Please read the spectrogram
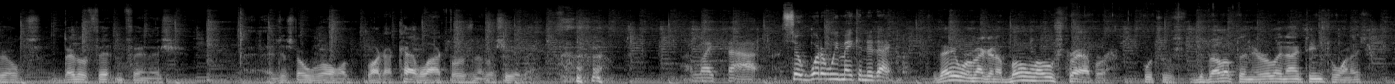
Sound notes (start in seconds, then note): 5.4 chuckling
